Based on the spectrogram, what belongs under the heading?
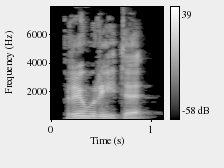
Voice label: "preurite", crespinese

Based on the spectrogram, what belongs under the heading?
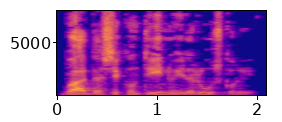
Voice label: "ruscola", crespinese

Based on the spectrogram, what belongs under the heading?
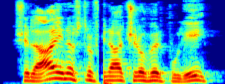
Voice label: "strofinacciolo", crespinese

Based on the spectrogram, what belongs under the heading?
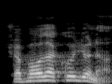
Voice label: "cogliona", crespinese

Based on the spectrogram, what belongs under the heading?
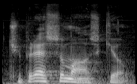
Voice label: "cipresso maschio", crespinese

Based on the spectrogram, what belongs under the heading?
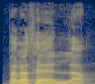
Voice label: "paratella", crespinese

